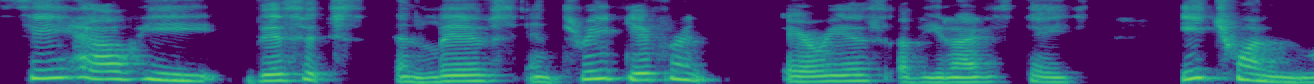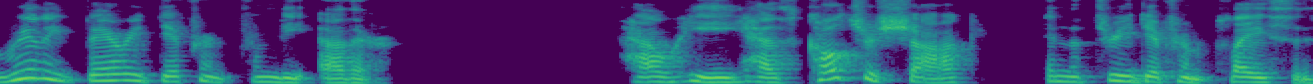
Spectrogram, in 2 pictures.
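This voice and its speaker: The background is quiet. A woman at a medium pitch swings her pitch very widely. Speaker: English language coach. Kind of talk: video intro to camera. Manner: slow, clear.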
